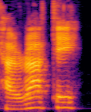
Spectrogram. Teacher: Karate, 3 syllables, stress on the second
